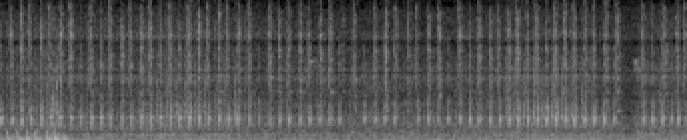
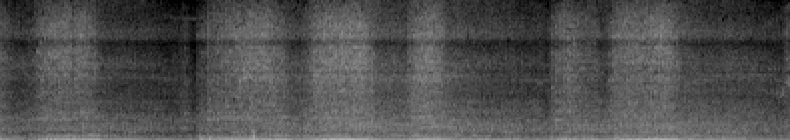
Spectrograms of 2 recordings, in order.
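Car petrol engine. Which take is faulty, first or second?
first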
